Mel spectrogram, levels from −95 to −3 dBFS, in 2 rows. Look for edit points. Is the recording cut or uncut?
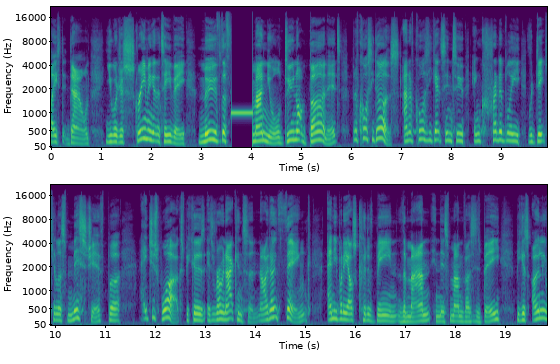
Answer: uncut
